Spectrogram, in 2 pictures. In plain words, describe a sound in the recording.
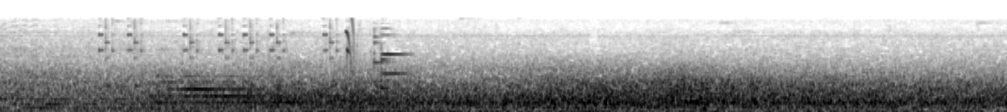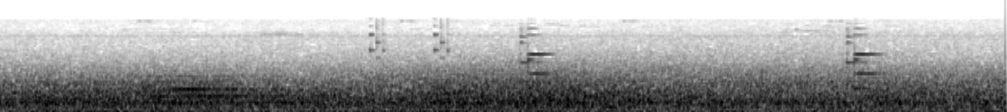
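Short electronic menu blips chime now and then.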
